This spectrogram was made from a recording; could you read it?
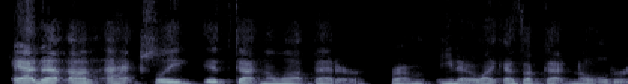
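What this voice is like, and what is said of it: Noticeable regional accent. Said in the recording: “I just love your accent.”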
